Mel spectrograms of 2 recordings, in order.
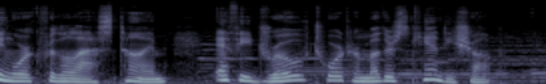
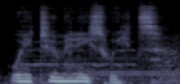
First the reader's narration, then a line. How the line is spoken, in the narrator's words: muttering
